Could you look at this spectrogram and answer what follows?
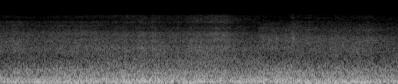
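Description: Ocean surf rolls in as the tide comes in along a seascape shore, a steady, loud wash of breaking waves mixed with gusty wind buffeting the microphone, no voices.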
